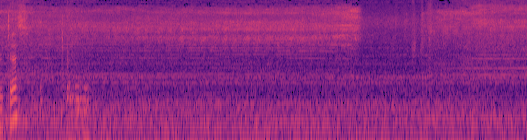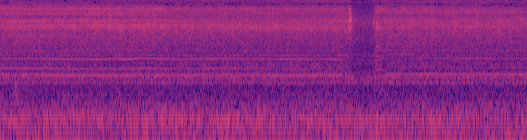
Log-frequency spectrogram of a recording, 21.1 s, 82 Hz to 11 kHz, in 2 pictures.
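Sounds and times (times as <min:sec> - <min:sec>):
motor whining: 0:00.0 - 0:07.3.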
